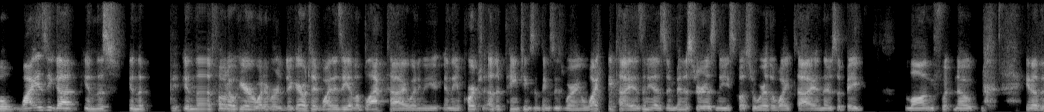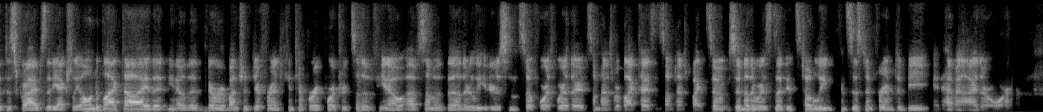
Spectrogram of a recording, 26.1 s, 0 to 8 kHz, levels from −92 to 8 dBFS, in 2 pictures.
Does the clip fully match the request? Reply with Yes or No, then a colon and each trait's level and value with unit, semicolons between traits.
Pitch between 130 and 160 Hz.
No: low, 100 Hz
